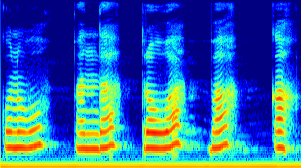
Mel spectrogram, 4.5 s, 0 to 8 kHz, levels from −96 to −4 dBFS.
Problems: constant background noise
